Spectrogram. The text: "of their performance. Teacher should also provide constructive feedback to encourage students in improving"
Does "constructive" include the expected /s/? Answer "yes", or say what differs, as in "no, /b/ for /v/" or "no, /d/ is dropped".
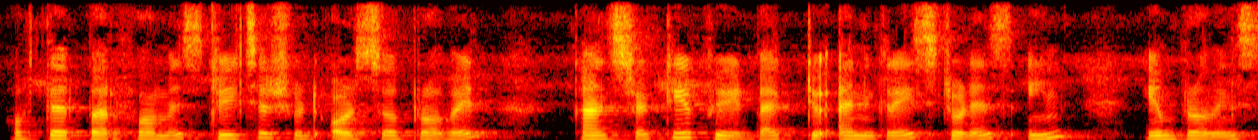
yes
